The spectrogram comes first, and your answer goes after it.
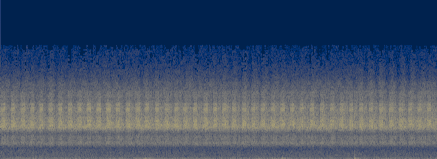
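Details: Mediterranean hillside cicadas above the harbour of Bandol, southern France, singing together: a high, grating continuous buzz that pulses evenly around three times a second, with a few faint low knocks underneath.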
